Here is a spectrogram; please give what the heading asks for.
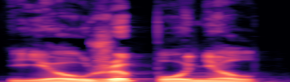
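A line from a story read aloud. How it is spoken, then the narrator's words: Deep bass voice. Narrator (Russian): пробасил капитан Фример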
